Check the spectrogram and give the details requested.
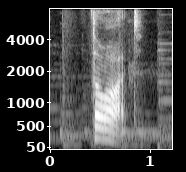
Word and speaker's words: thought: Thought. Thought. Remember that the G is silent in these verbs.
